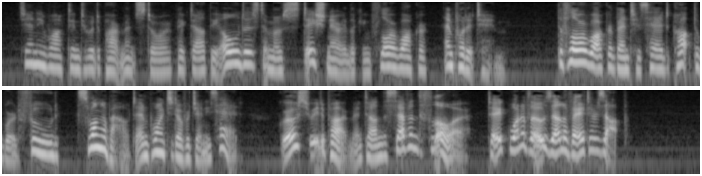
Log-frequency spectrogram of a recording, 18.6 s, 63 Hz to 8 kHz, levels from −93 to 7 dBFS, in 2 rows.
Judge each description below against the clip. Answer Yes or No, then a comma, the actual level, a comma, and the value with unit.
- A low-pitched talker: No, medium, 185 Hz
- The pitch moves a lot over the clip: Yes, wide, 6.6 semitones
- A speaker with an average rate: Yes, average, 155 wpm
